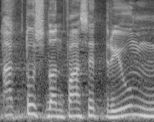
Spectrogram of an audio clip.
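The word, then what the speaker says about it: actus non facit reum: si men trea balikan maganda balikan mo daw Maganda yung pagpronounce mo mahirap e ito legal Maxim na actus non facit rum Tama ba yun Tama rum nisi mens se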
